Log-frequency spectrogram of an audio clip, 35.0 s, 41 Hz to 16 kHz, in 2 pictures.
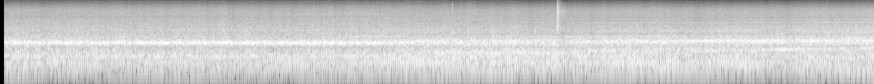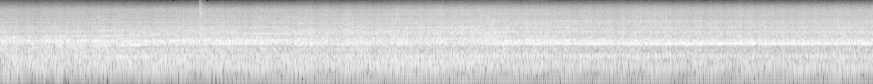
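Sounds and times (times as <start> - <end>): lathe mechanical whine: 0.1 - 34.9.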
